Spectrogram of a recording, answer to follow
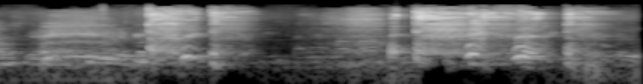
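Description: A person coughing hard after a dab hit from a glass bong, in two fits with a short gap between them, mixed with laughter.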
